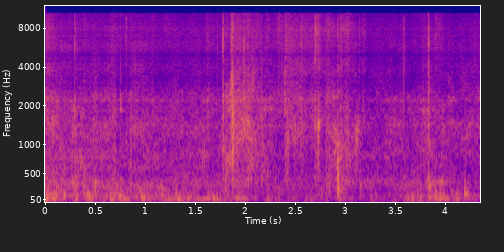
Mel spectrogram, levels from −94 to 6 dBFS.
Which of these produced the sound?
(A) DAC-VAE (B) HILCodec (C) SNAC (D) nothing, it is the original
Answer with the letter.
C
